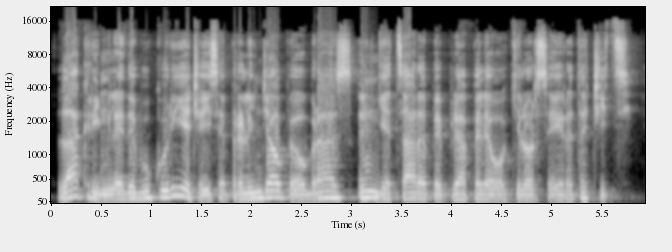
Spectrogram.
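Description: A man narrating an audiobook novel in a measured, dramatic reading. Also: fairly low pitch, mellow. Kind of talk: scripted narration.

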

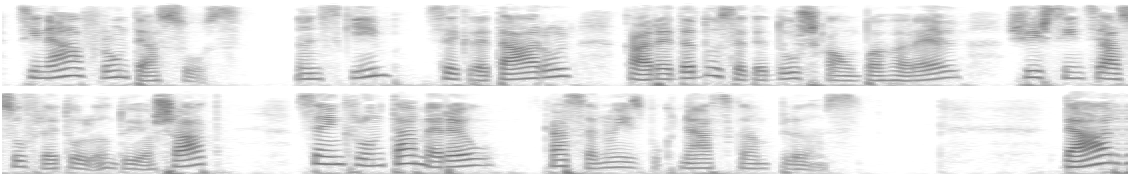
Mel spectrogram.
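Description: A volunteer reader narrating an audiobook story with expressive storytelling. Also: medium pitch, no room sound, muffled recording.

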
